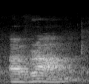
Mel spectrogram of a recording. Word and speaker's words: Avram: The first letter, Aleph, is a silent letter, so we need to know how to sound it. The line underneath called a patach actually gives us a medium length A sound, A.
